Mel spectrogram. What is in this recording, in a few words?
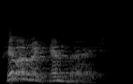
beat pirate voice; goldentavern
